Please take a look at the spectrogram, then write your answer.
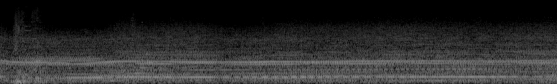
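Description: A Mazda FD RX7 in the Forza Horizon 2 racing game holds a steady, sustained engine drone with a strong, even tone and a slight rise in pitch partway through, heard alone without talk.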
